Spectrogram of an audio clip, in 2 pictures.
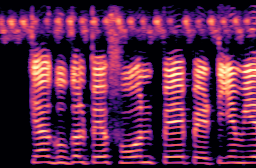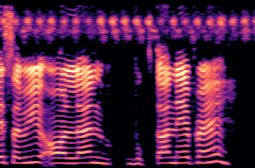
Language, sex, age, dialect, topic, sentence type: Hindi, female, 18-24, Awadhi Bundeli, banking, question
